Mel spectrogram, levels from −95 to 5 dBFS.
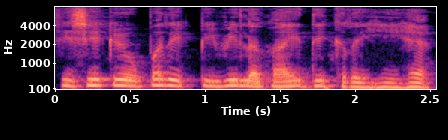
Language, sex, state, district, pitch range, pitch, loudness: Hindi, female, Karnataka, Bangalore, 165-205 Hz, 190 Hz, -15 LUFS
